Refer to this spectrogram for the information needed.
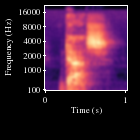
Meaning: contraction of dat + is
- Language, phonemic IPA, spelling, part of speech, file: Dutch, /dɑs/, da's, contraction, Nl-da's.ogg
